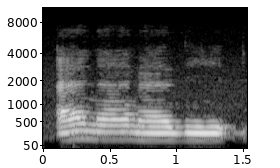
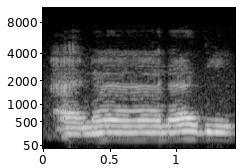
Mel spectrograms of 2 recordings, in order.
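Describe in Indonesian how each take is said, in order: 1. Vokal 'na' itu pendek. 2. Vokal 'na' dibaca panjang. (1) "dibaca pendek" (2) "bukan bukan ana nadi"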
